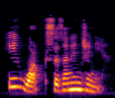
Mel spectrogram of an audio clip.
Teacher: you've got three words that begin with a vowel as an and engineer in Connected speech they all run into each other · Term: phonetic links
